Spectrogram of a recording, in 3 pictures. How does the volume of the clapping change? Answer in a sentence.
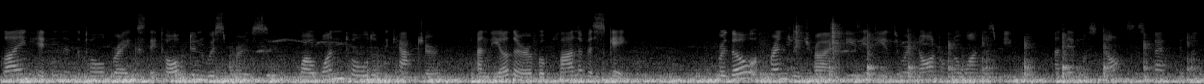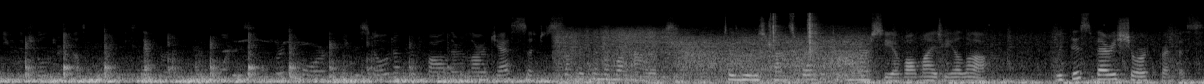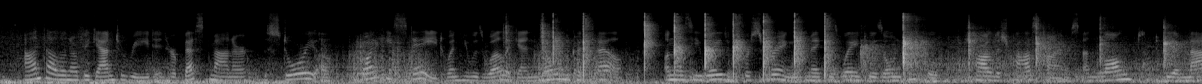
The loudness of the clapping goes down.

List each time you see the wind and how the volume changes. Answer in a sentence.
You can hear the wind from 0.0 to 36.0 s, getting quieter.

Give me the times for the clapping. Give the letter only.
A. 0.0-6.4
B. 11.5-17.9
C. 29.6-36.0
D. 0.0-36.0
C.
